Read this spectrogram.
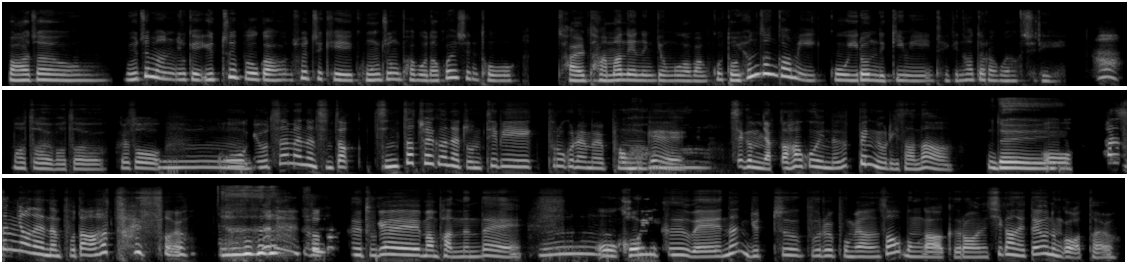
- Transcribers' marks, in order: gasp; other background noise; distorted speech; laughing while speaking: "하차했어요"; laugh; tapping
- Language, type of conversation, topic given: Korean, podcast, 어릴 때 보던 TV 프로그램 중에서 가장 기억에 남는 것은 무엇인가요?
- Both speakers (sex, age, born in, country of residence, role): female, 25-29, South Korea, Sweden, host; female, 25-29, South Korea, United States, guest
